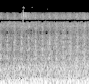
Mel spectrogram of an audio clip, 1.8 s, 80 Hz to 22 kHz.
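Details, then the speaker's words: 2000 Chevy K2500 bought as a parts truck, first start, distributor loose: a rough, rumbling idle with quick, gnarly lifter tick from the top end. "Wow. That is some pretty gnarly lifter tech."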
